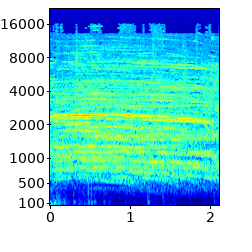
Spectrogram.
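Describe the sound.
Audience section at a live show cheering on cue, a fairly faint, sustained mass of shouting voices that holds steady for about two seconds without a clear break.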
